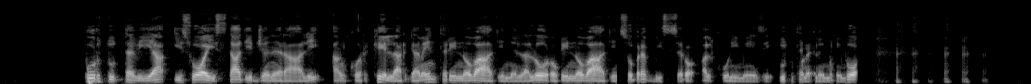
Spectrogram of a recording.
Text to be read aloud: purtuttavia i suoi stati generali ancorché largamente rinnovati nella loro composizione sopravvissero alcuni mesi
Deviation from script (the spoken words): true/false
true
